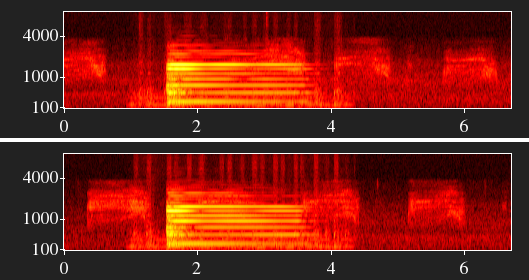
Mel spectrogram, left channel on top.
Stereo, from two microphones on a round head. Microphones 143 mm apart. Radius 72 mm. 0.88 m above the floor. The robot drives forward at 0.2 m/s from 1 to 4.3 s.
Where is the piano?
80° right, 1.5 m; by 3.5 s 70° right (ahead or behind), 1.5 m.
